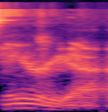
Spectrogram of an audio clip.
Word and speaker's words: Saria: Oh, by the way, if any of you were wondering how to say my name, that's how you say it. It's Saria.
